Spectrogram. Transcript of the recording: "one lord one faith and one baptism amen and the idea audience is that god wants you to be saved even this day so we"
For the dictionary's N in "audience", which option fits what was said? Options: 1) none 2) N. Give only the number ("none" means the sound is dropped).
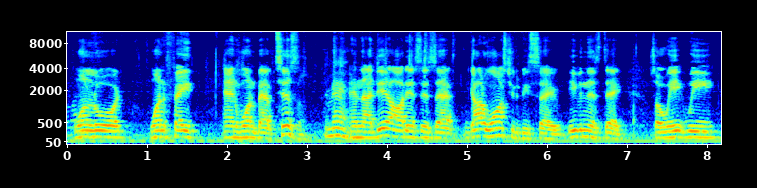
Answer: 2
